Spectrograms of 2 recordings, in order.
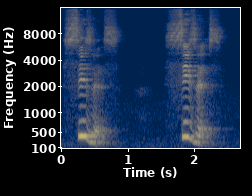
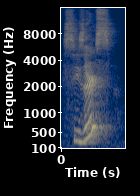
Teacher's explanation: So in British pronunciation, we don't pronounce the letter R, but in American pronunciation, we pronounce the letter R. So in American pronunciation, we say scissors, but in British English, we say scissors.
